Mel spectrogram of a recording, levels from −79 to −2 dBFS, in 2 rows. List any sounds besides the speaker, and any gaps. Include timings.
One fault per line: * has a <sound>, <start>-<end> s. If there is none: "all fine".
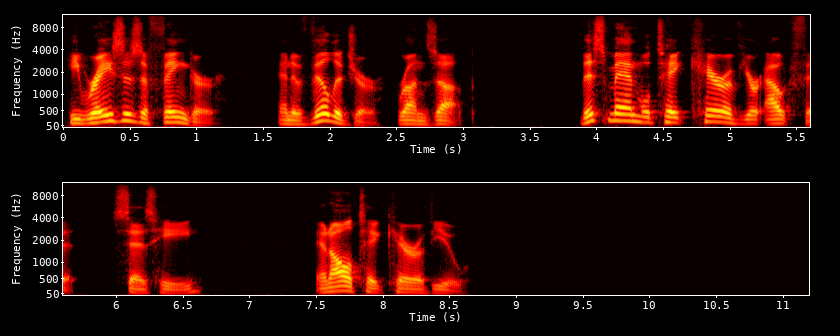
all fine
